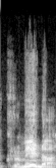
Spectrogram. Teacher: the dental n becomes retroflex n, because there's r here, and the intervening m does not block the n becoming a cerebral or retroflex.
